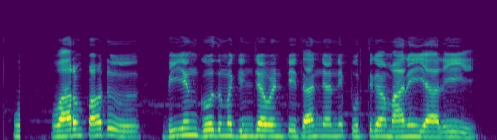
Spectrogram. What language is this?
Telugu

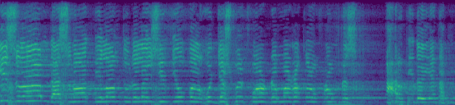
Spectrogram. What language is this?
Indonesian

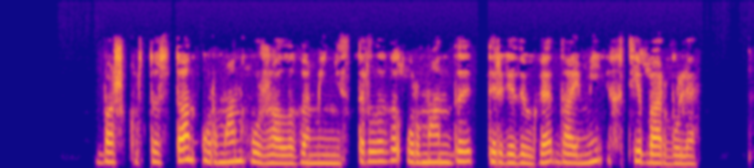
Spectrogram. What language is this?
Bashkir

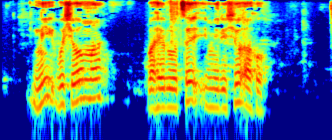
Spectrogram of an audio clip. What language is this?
Kinyarwanda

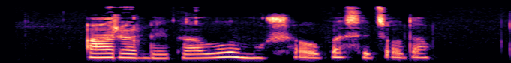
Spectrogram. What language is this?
Georgian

